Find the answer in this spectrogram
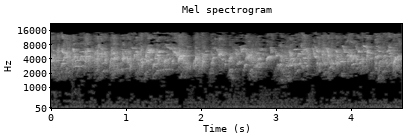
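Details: European goldfinch song from 11 September 2018: fast, liquid twitters and thin whistled notes packed closely together in a bright, steady stream.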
